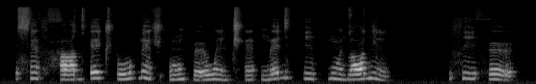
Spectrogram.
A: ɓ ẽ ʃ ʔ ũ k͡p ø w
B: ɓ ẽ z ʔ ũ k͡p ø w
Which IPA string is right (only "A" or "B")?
A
